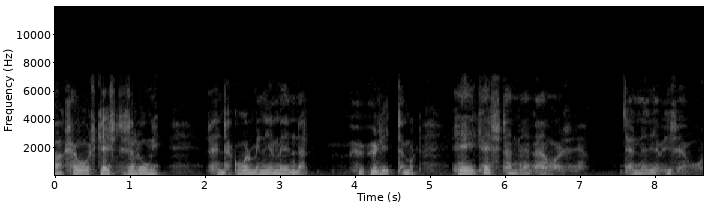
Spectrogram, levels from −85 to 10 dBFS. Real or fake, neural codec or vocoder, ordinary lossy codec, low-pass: fake; codec, 16 kHz, 4 kbps, FreqCodec, larger model; none; 7.2 kHz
